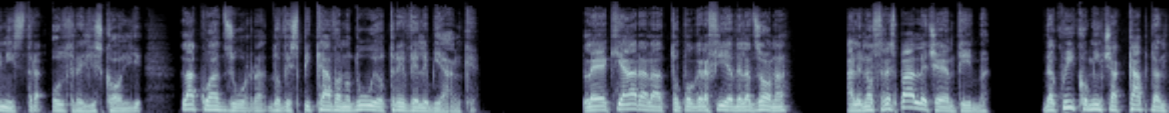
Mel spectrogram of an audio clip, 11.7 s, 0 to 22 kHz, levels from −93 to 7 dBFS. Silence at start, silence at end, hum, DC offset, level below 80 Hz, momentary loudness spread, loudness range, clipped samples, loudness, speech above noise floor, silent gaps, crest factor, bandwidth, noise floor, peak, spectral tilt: 0 s; 0 s; none; 0.2%; -42 dBFS; 9 LU; 2 LU; under 0.1%; -17 LUFS; 70 dB; none; 16 dB; 18.5 kHz; -86 dBFS; -2 dBFS; -5.5 dB/octave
